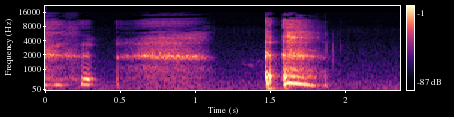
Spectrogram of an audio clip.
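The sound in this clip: Throat clearing from a woman who habitually clears her throat: a few short, rough guttural bursts, the last and loudest a double rasp, with a breathy hiss between and no talk.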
